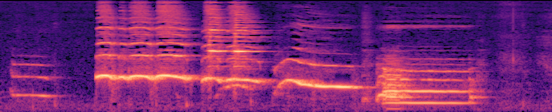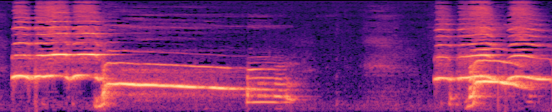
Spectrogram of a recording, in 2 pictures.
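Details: Pet dog howling at a flute it is said to hate: drawn-out, wavering howls with bright upper harmonics, some sliding downward, alternating with plain steady flute notes and brief pauses.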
